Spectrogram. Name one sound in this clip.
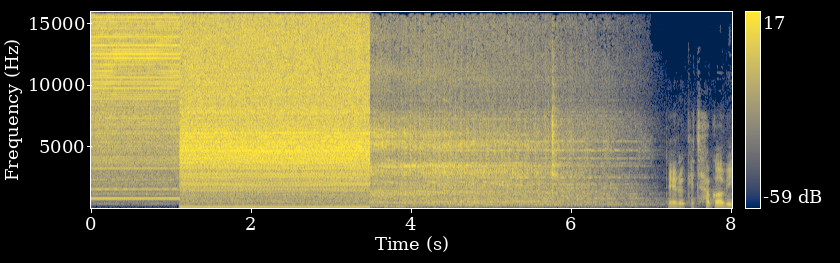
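A belt sander whirs loudly and then slowly spins down.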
